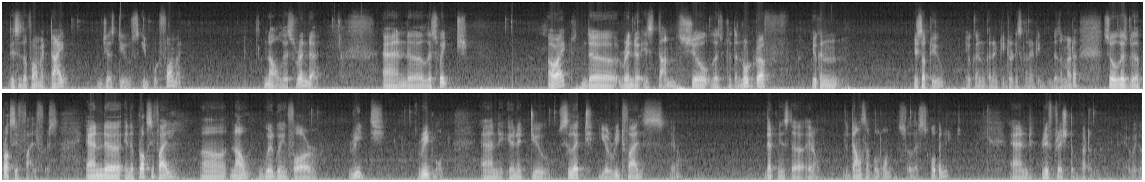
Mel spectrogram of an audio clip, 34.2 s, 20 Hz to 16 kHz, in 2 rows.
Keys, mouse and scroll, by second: 1.1 click, 2.1 click, 5.0 click, 7.6 click, 9.5 click, 10.7 click, 11.3-14.2 drag, 14.6-15.6 drag, 16.7 click, 21.8 click, 23.2 click, 25.3 click, 26.7 click, 30.7 click, 33.5 click.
